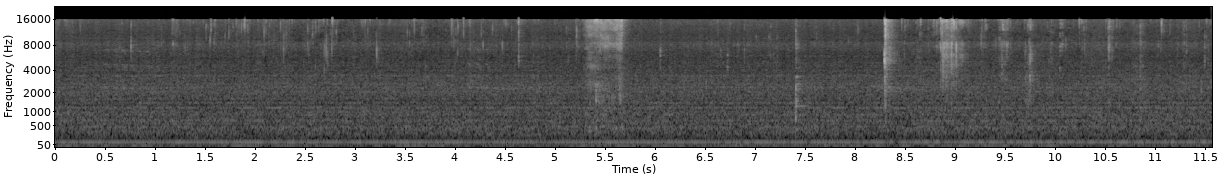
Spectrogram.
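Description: Fingers mixing rice and dal on a plate, then chewing a mouthful by hand: soft wet squishing with a few sharp clicks, over a steady low hum.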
